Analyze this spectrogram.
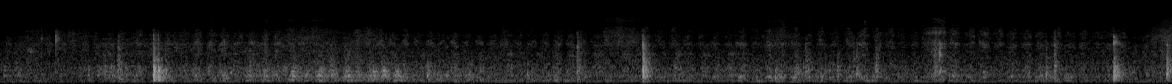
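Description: Wax crayon rubbing back and forth on paper on a tabletop as the sky is coloured in, with three short sharp knocks spread through.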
